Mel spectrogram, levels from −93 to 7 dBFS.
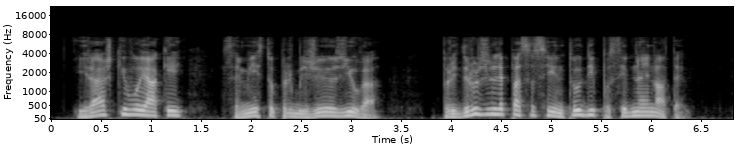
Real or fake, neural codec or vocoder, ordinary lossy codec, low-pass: fake; codec, 16 kHz, 4.8 kbps, FACodec; none; 7.2 kHz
